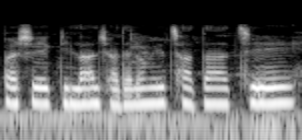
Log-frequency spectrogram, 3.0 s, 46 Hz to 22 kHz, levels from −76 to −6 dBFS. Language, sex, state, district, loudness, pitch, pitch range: Bengali, female, West Bengal, Cooch Behar, -12 LUFS, 230 Hz, 225-235 Hz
